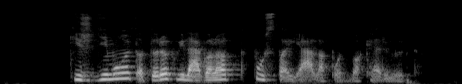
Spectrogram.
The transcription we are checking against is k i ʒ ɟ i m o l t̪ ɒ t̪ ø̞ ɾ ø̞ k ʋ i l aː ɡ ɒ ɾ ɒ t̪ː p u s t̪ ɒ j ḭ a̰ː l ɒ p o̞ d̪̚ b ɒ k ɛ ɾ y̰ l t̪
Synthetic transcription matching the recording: k i ʒ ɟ i m o l t̪ ɒ t̪ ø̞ ɾ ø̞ k ʋ i l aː ɡ ɒ l ɒ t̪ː p u s t̪ ɒ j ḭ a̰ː lː ɒ p o̞ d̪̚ b ɒ k ɛ ɾ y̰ l t̪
